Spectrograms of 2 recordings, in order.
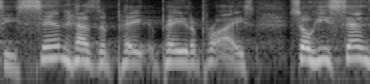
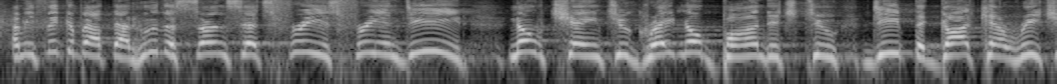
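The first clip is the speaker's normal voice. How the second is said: loud, raised-pitch sermon climax; impassioned preaching; 6 semitones higher, 5 dB louder than usual. Acted. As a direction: preach it with mounting force. Preaches at full force.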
